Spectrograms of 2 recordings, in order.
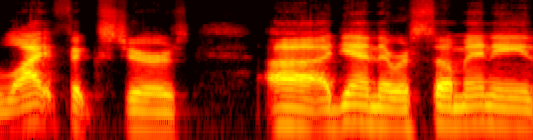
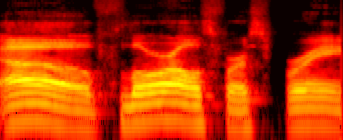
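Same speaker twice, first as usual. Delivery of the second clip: acted sarcastic tone; 2 semitones higher than usual. Quoting a line from The Devil Wears Prada: sarcastic Devil Wears Prada line. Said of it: "where she was being sarcastic".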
